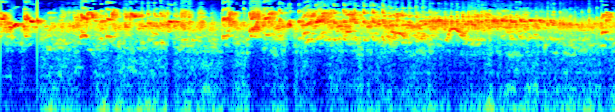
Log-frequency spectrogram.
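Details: Captive lovebird breeding colony of colour mutations; a harsh, high chattering from many birds swells and dips slightly, a few louder squeaks at the start.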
